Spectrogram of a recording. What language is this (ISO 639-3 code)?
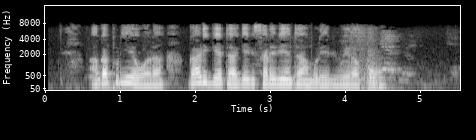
lug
